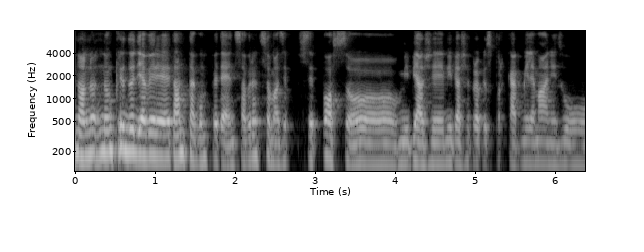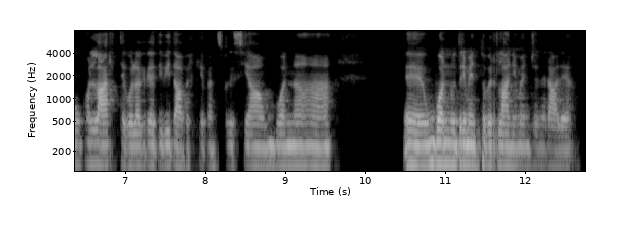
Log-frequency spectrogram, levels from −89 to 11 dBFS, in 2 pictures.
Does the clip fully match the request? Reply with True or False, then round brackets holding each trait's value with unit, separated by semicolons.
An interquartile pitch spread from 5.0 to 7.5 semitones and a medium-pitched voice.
False (5.3 semitones; 130 Hz)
